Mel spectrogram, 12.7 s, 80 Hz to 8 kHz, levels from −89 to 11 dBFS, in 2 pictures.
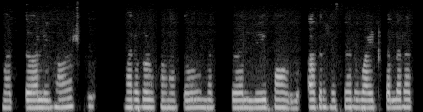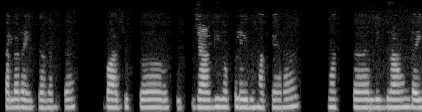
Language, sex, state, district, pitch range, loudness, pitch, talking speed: Kannada, female, Karnataka, Bijapur, 195-205 Hz, -19 LUFS, 200 Hz, 105 wpm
